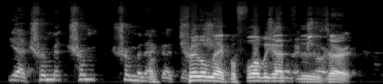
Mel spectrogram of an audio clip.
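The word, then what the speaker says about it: Trdelník: So Trittleneck.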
